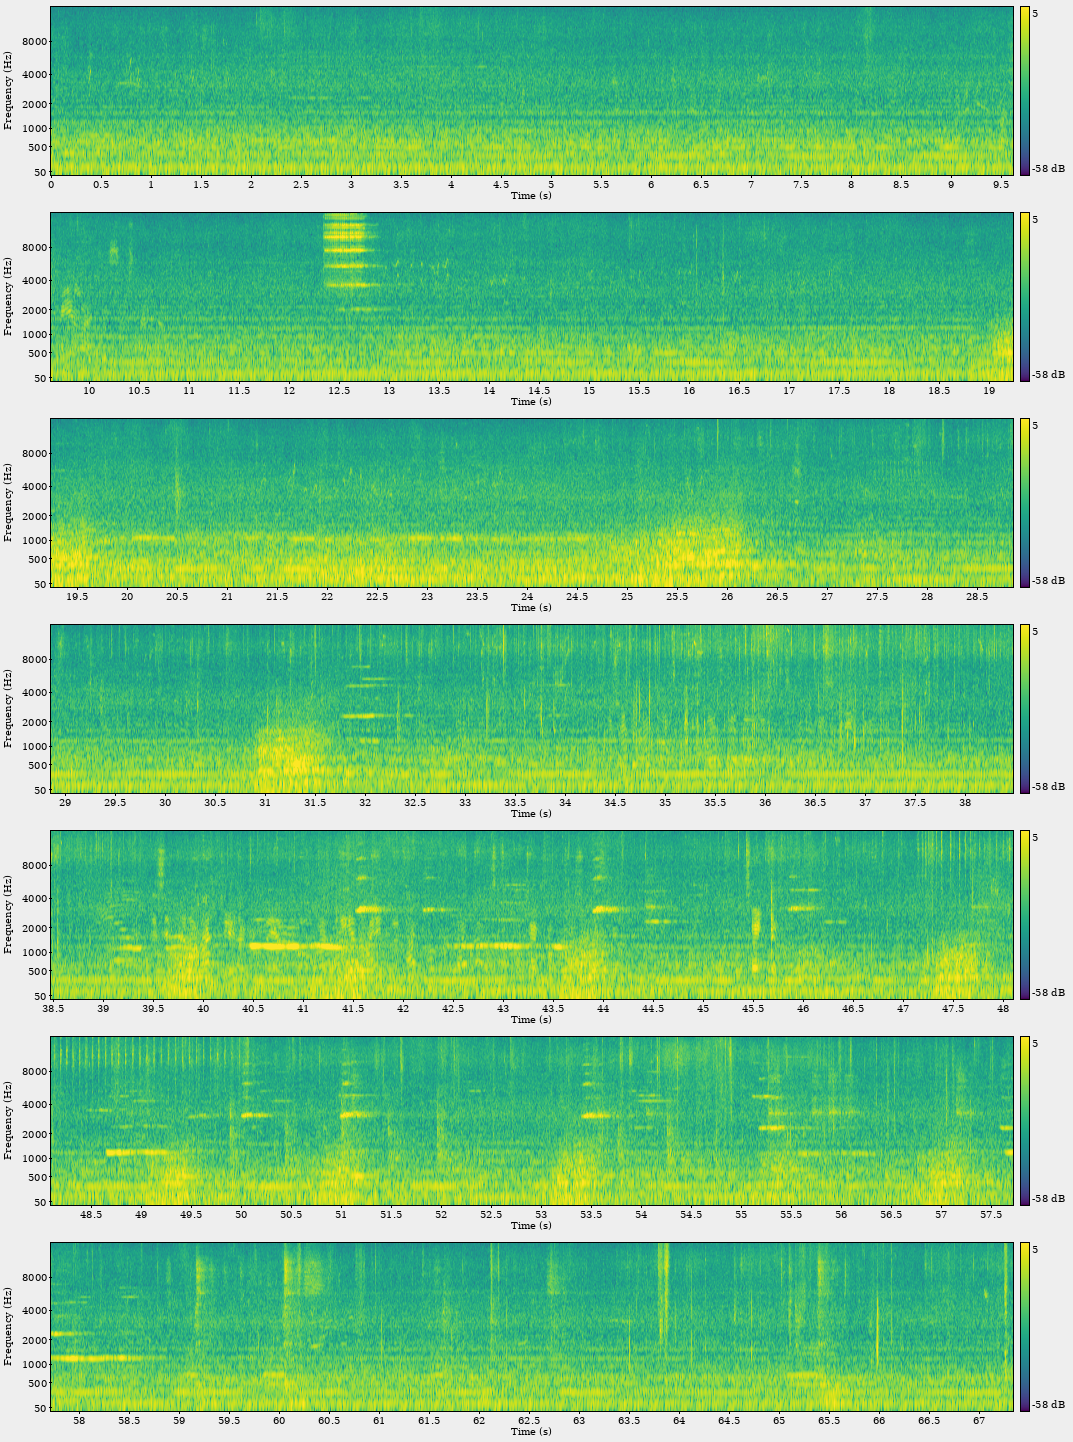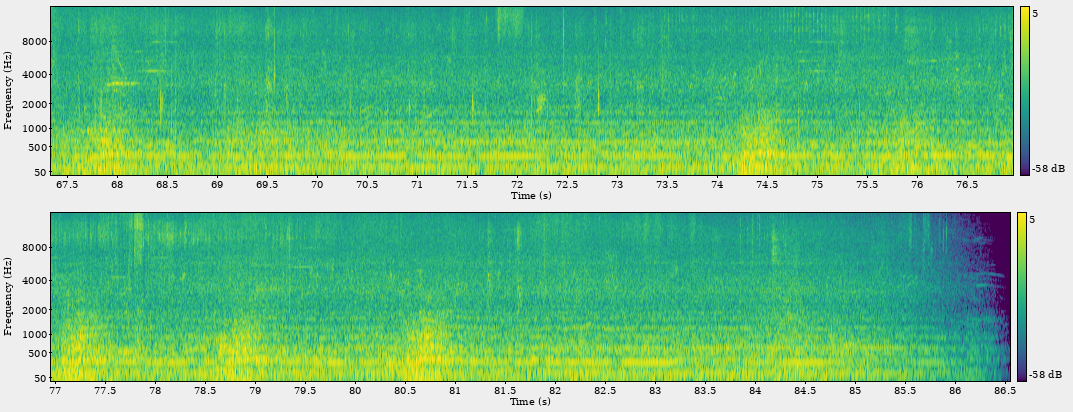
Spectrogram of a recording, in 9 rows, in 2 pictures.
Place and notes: Recordist: Saso Puckovski
Description: Close to the harbour next to an industrial crane. Industrial noises, engines, breaking waves, people talking, bikes and birds in the distance. Recorded with ZOOM H2N Handy Recorder.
